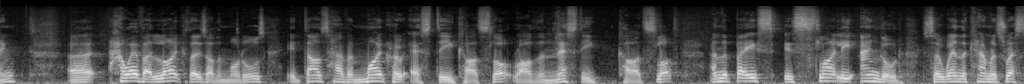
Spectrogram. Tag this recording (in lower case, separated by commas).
speech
